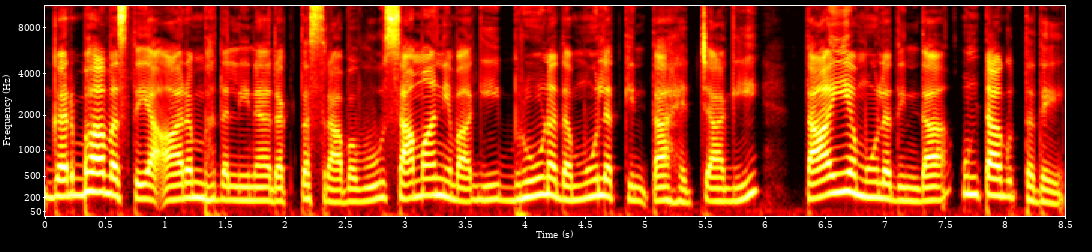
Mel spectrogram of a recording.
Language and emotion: Kannada, neutral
